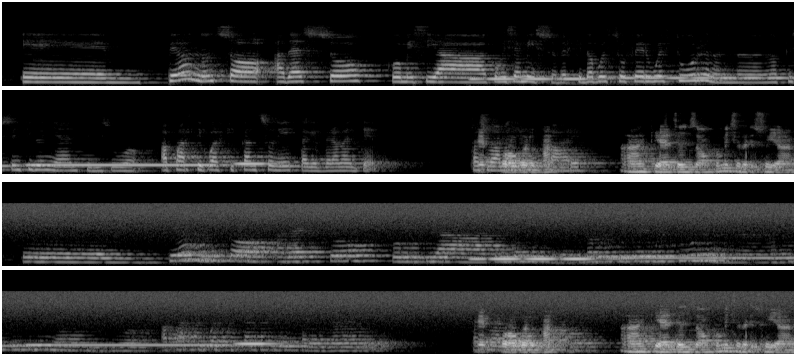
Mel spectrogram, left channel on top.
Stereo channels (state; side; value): noise; right; hiss, 10 dB below the sound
